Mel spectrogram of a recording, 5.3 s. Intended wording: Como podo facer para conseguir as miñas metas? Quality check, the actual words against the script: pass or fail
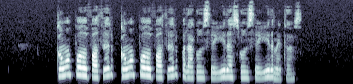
fail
